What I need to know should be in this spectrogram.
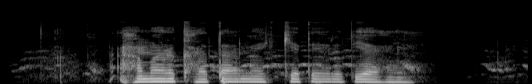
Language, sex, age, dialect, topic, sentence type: Magahi, male, 31-35, Northeastern/Surjapuri, banking, question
